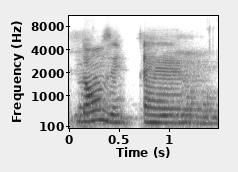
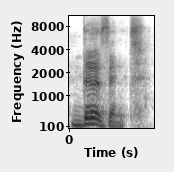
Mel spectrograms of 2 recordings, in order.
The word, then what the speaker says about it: doesn't: Seria donze? Isso. Tá. Pode falar. É doesn't que pronuncia Doesn't. isso.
